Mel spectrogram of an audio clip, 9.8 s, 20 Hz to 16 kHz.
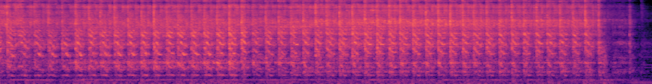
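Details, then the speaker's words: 1964 Dodge D100 truck, sitting since 1996, cranked without firing to bring up oil pressure: long even starter cranking with a steady repeating chug; it builds oil pressure. "Oh my God, it's good, it's building oil pressure."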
